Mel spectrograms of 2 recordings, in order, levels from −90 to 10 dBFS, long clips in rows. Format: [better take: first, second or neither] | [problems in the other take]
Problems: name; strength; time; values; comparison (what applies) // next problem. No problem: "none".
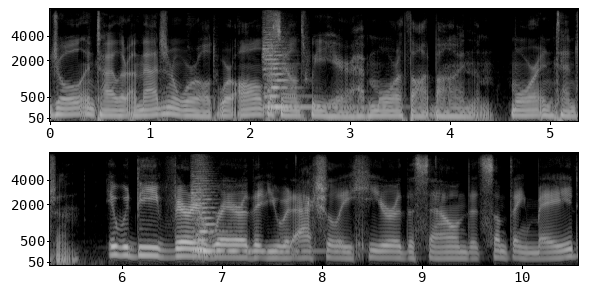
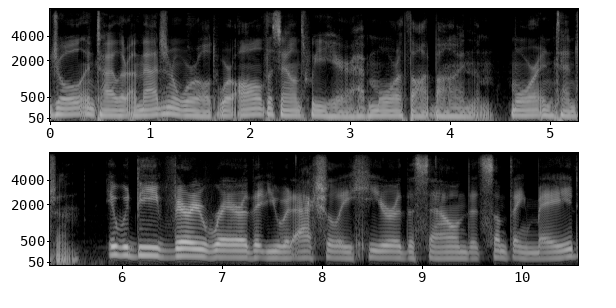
second | background sound (Bowed string instrument); 6 dB below the speech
